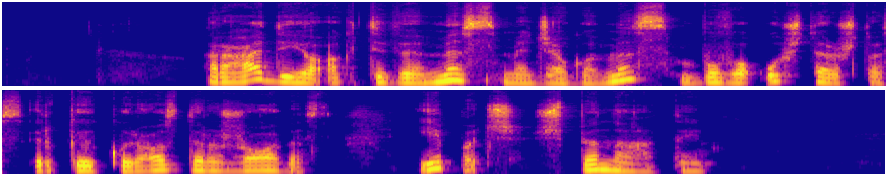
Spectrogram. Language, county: Lithuanian, Vilnius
